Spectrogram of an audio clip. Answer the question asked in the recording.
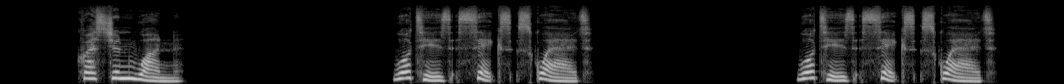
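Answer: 36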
